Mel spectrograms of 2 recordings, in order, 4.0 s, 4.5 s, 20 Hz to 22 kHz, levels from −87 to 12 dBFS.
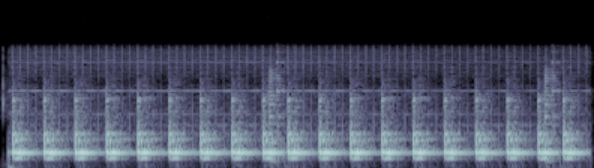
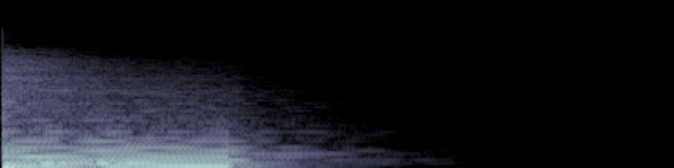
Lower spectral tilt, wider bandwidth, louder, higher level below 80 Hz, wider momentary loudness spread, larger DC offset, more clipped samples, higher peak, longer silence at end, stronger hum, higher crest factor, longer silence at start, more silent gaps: second, -4 dB/octave vs -10.5 dB/octave; first, 7.4 kHz vs 5.4 kHz; about the same, -14 LUFS vs -16 LUFS; second, -50 dBFS vs -22 dBFS; second, 1 LU vs 9 LU; neither; neither; about the same, 0 dBFS vs -2 dBFS; second, 0 s vs 2.75 s; neither; about the same, 14 dB vs 16 dB; about the same, 0.05 s vs 0 s; neither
